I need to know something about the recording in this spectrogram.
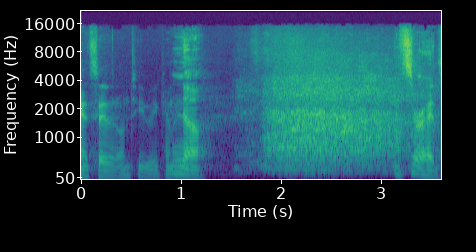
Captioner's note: laughter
